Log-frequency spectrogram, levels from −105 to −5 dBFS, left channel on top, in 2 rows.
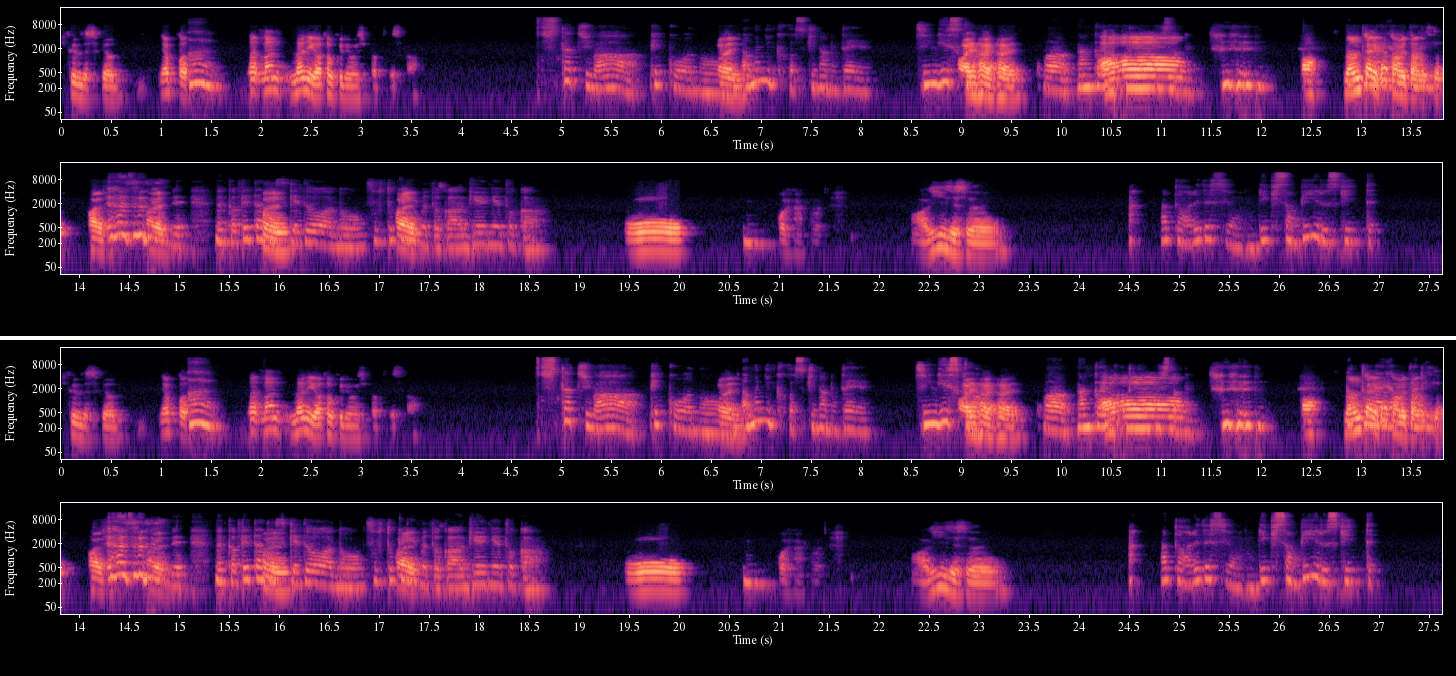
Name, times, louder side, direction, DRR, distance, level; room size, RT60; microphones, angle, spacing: voice 1, 0.1-0.6 1.0-1.3 1.9-3.0 3.5-3.6 6.6-6.8 9.0-9.6 10.4-11.3 12.4-12.5 12.8-13.8 14.1-14.3 14.7-14.9 15.8-16.1 17.2-17.4 19.5-20.0 21.0-21.1 22.3-23.2, left 3 dB, 35° left, 0.3 m, -28 dB
voice 2, 1.3-1.6 4.8-8.1 8.6-9.3 9.8-12.1 12.8-13.8 14.2-18.6 20.6-20.9 24.8-26.9, right 2 dB, 35° right, 0.6 m, -37 dB
6.3 x 2.7 x 2.4 m
head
